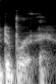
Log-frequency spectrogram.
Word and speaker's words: Debray: Louis Debrez, is that correct? I don't even know how to say it. Yes, but we can go however you feel like. I kind Oh, of like Debray. we're gonna go with Louis Debray.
